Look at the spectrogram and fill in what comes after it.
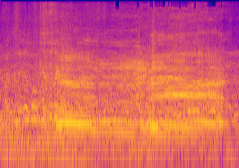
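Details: Two long, level moos, about two seconds apart, come from Sahiwal bull calves brought from Munshiganj. Men talk and call out nearby.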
